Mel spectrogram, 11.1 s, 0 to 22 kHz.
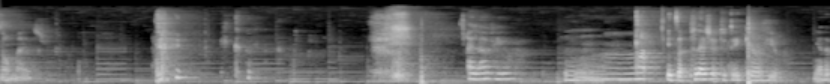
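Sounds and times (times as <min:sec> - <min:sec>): soft acoustic guitar music: 0:00.0 - 0:11.0
woman breathing tearfully and sniffing: 0:04.9 - 0:06.1.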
